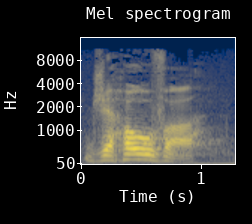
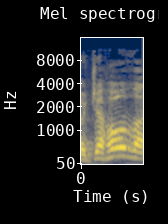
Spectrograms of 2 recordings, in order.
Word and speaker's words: Jehovah: So William Tyndale represented YHWH as JHVH. And he brought to us the old theoretical pronunciation of Jehovah, which many people today still use. So Jehovah and Yahweh are different theoretical pronunciations for God's Hebrew name. Either way, it's the same name, just different ways of saying it.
